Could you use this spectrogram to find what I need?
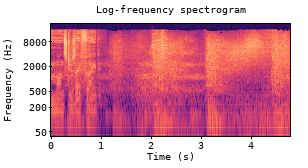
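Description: Weapons clash and bones clatter in a fight.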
